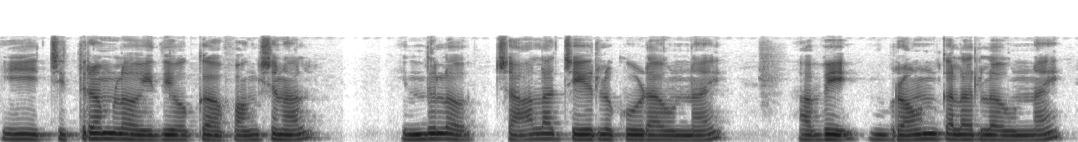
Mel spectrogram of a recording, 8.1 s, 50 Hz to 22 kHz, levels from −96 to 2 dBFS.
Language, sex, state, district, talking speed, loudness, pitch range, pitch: Telugu, male, Telangana, Mahabubabad, 125 wpm, -16 LUFS, 125-140 Hz, 130 Hz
